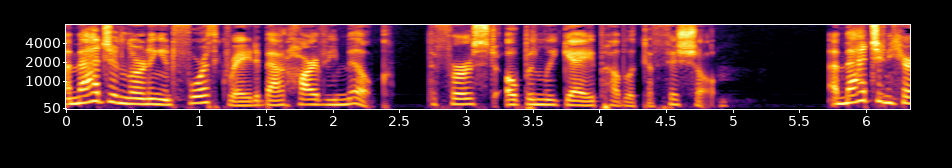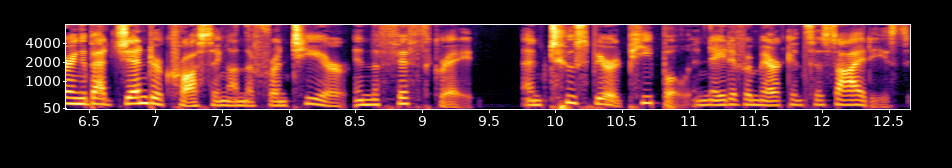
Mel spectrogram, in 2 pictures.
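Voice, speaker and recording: A woman with a normal speaking voice and fairly low pitch talks at a moderate pace with lively intonation. The very clean recording has a silent background and a dry, close sound with no echo. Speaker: podcast host and feminist studies professor. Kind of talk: scripted narration.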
